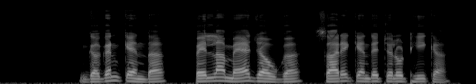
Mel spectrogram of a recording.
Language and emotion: Punjabi, neutral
